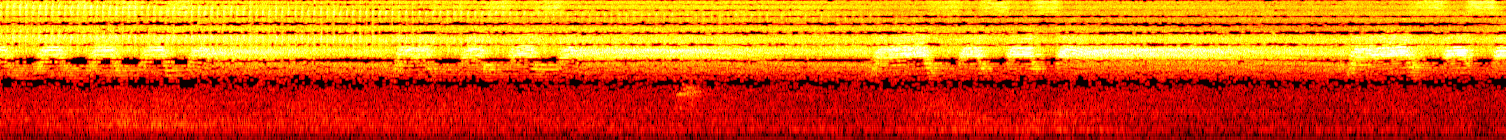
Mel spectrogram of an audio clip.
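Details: A dense, high insect buzz from cicadas in August, swelling and pulsing in waves over a steady shrill hum.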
